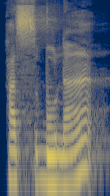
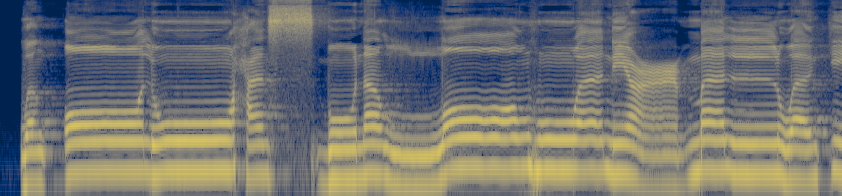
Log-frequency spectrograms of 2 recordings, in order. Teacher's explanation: nun pada lafaz hasbuna jangan sampai dibaca tebal. Tidak tebal, dia tetap tipis karena punya sifat istifal wa raqiqan mustafilan min ahrufi.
